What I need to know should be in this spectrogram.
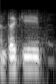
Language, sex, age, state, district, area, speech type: Manipuri, male, 18-30, Manipur, Kangpokpi, urban, conversation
